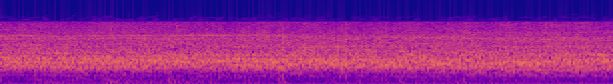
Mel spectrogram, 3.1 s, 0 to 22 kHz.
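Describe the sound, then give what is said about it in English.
An election night crowd packed in front of a stage at the Crowne Plaza in St. Paul roars and cheers as states are called for Barack Obama, a loud, continuous, dense crowd noise. “the 12 or so deep people standing right in front of the stage. Lots of cheering.”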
